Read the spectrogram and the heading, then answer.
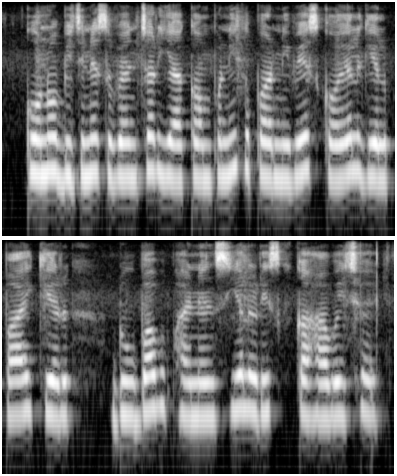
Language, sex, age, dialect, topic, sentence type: Maithili, female, 31-35, Bajjika, banking, statement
